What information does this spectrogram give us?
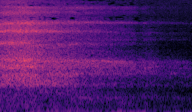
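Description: A deep exhale through the nose during a guided breathing exercise: soft, airy breath noise, loudest at the start and fading steadily over two seconds, with no voice.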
